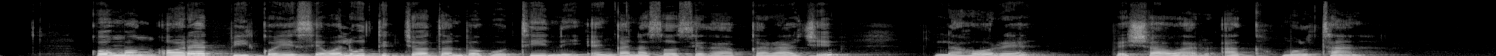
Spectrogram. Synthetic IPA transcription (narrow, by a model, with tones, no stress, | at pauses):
ko˦mɔ˦ŋɔ˦ɾɛ˦t̚bi˨kɔ˨e˨sja˨wa˦lu˦ti˦k̚t͡ʃɔ˦tɔ˦nba˨ɡo˨tʰi˦ni˨ʔɛ˦ŋɡa˦nasɔsja˨ɡa˨p̚ka˦ɾa˦t͡ʃi˦ | la˨ɦɔ˦ɾɛ | pɛ˨ʃa˦wa˨ɾa̰˦kmu˨ltʰan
